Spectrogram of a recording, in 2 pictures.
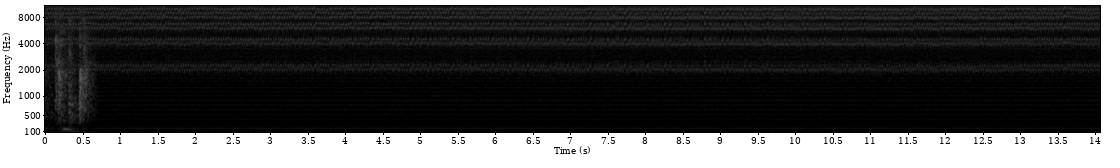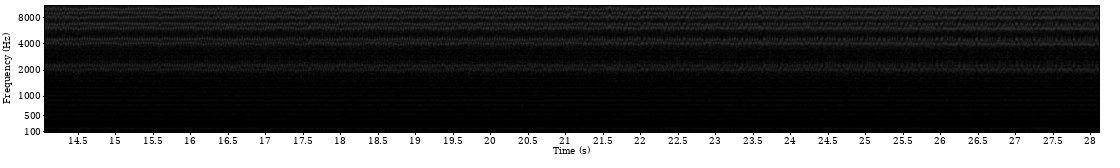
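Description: Steady electrical mains hum and buzz, unchanging throughout, after a trailing sound dies away in the first half second.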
